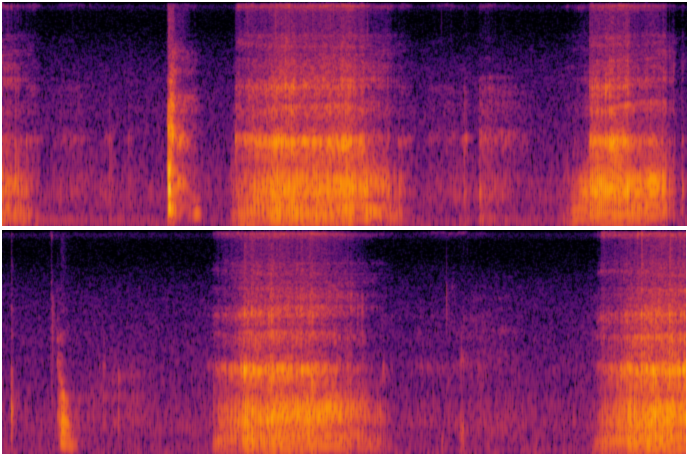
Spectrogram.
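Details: Adult man's loud, rough snoring after Oktoberfest drinking, repeating every three to four seconds with quiet pauses between.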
